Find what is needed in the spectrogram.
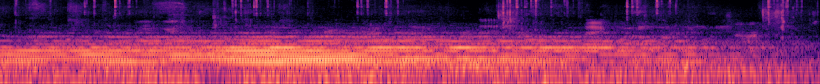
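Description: BNSF freight locomotive air horn sounding one long blast, a chord of several steady tones, starting suddenly and fading out near the end. It is the horn signal for the train nearing a road crossing.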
